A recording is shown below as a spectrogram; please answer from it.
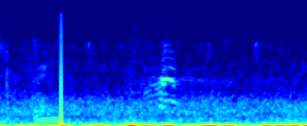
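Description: Goose honking: a few short honks about a second in, over a low rumble of wind on the microphone. A single sharp click comes just before the honks.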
